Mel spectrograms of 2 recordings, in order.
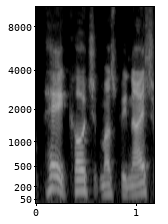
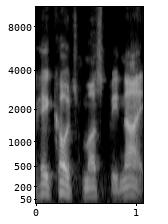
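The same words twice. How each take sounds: First: Softer take. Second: Slower and lower, "Hey, Coach, must be nice" dragged; slow low take. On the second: Coach contrasts a slow low must be nice. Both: Shown as a demonstration. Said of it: "You hear the difference in my voice?".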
